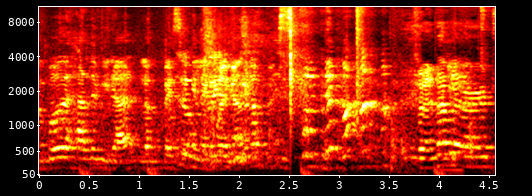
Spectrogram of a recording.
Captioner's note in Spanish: risas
